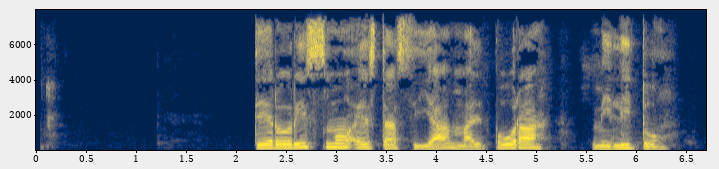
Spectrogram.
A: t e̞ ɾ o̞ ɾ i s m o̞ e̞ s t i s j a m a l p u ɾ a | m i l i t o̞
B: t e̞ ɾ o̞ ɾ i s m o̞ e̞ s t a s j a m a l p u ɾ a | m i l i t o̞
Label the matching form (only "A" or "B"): B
